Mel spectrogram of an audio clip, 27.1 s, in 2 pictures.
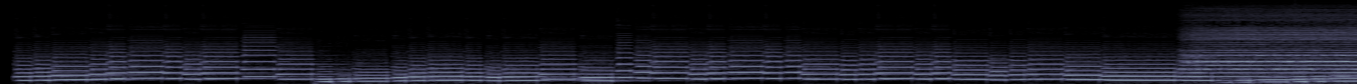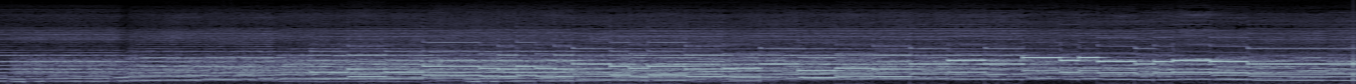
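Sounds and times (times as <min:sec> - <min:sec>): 
alto choir part practice singing: 0:11.8 - 0:27.1.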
